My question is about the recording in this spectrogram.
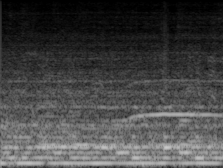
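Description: Live band music: low, steady bass notes with a single held trumpet note that comes in about a second and a half in.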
